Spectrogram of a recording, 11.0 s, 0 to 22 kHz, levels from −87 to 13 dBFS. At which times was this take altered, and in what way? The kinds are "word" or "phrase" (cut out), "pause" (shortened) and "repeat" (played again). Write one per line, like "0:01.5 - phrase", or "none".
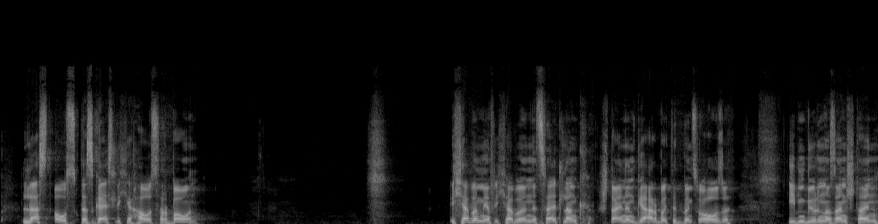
0:01.0 - word
0:06.2 - word
0:07.4 - word
0:08.6 - word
